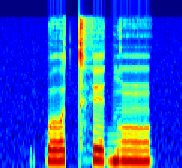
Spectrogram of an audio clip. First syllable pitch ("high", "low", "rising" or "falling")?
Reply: rising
